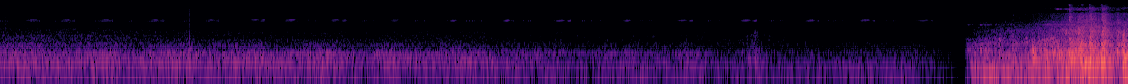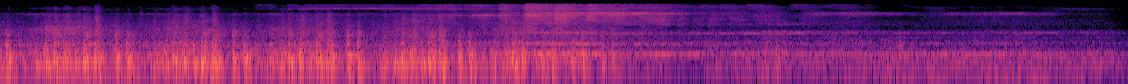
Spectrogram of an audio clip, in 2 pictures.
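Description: Double-deck passenger train passing close by on an electrified line. After a quieter stretch of distant rumble with a faint regular chirp about three times a second, the sound jumps abruptly to the loud rush and clatter of the coaches going by. Steady high wheel-squeal tones come in during the second half, then the sound cuts off.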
